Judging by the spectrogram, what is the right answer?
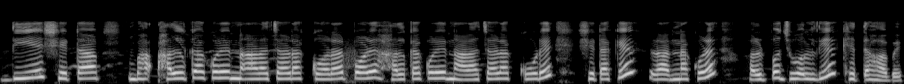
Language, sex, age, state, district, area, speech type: Bengali, female, 18-30, West Bengal, North 24 Parganas, rural, spontaneous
